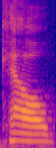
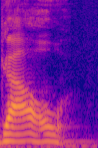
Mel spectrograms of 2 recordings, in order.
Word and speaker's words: Gao: Today, in Pinyin, you do not pronounce it Cao, but Gao.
